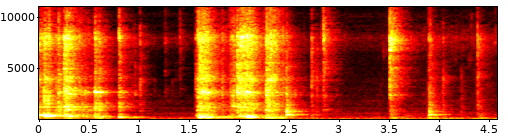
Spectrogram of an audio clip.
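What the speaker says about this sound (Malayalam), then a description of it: "കുക്കർ അടച്ചു വെക്കുകയാണ്" Several sharp metallic clicks and clanks in quick bursts as a pressure cooker lid is fitted and locked shut, close by.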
